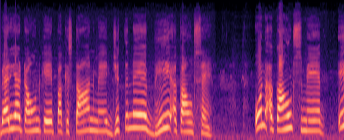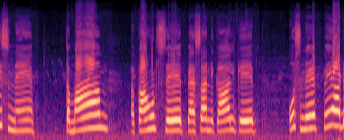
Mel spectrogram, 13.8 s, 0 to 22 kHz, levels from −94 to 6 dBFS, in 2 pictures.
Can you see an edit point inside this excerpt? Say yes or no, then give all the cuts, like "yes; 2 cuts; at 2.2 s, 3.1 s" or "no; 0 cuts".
no; 0 cuts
